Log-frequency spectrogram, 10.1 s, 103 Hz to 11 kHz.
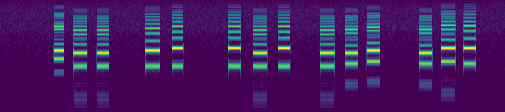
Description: DTMF, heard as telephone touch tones, dialled by hand, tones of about 270 ms. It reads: 011 23 313 148 496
